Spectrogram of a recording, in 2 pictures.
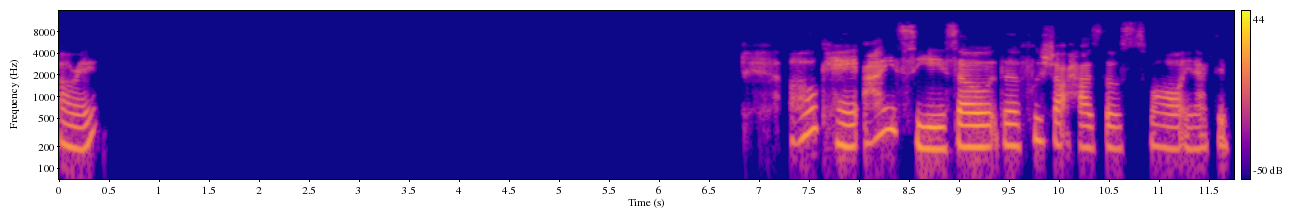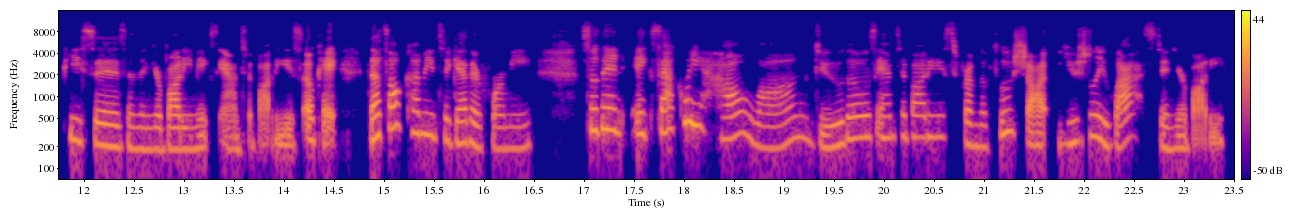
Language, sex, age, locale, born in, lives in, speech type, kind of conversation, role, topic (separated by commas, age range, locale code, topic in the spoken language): English, female, 30-34, en-US, United States, United States, read, expert-assistant, asker, How does the immune system protect the body from germs?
